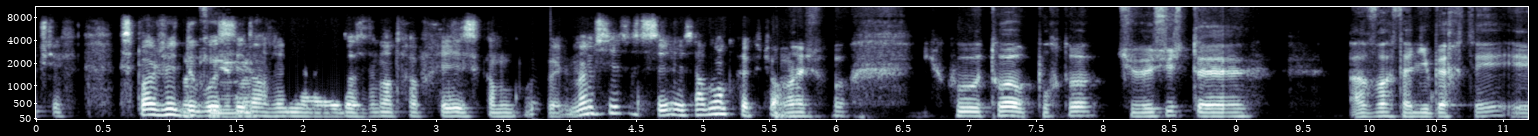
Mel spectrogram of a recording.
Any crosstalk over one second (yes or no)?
no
